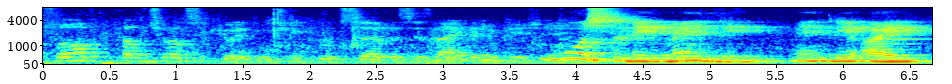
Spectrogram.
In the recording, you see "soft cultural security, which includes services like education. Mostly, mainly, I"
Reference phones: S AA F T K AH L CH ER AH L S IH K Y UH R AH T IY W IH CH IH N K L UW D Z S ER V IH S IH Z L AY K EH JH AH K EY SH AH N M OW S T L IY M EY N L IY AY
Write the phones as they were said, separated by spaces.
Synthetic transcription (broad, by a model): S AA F K AH L CH ER AH L S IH K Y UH R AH T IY W IH CH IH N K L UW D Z S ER V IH S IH Z L AY K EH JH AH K EY AH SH M OW S T L IY M EY N L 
